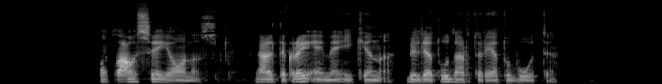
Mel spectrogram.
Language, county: Lithuanian, Kaunas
